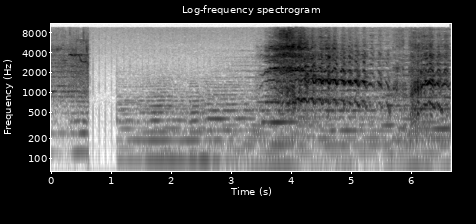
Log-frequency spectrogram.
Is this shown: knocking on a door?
no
